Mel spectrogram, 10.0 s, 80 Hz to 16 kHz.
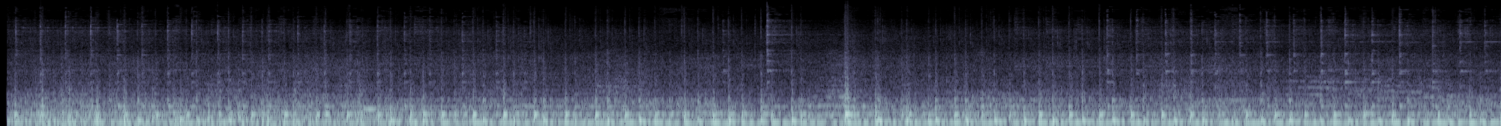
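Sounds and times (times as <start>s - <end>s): fast busy drumming: 0.0s - 10.0s.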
